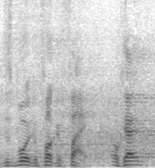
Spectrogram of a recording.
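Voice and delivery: usual speaking voice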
